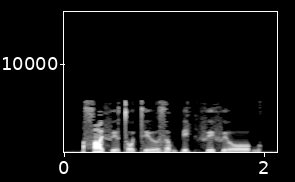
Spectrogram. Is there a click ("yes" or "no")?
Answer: no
